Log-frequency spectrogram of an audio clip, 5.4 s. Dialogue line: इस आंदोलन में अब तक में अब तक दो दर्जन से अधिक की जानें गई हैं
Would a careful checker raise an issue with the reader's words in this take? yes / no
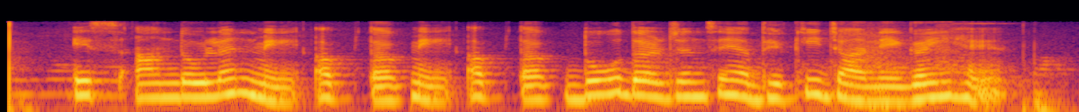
no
